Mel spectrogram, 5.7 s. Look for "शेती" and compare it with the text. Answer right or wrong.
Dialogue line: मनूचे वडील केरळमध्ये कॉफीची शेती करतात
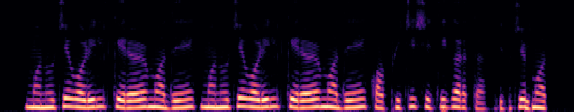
right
